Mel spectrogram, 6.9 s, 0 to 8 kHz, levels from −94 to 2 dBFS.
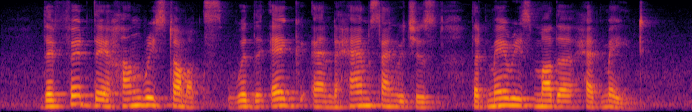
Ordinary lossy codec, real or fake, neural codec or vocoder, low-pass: none; real; none; none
